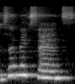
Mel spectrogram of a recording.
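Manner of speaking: put-on loud, high French accent. Quoting a choreography teacher explaining his moves: Giannis Amars's French accent. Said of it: "in his French accent".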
